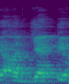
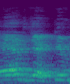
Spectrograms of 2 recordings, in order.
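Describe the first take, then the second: First: No d sound is heard before the j. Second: A d sound is heard before the j. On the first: The speaker calls it right. "डी silent आ रहा है" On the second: The speaker calls it wrong. "एडजेक्टिव नहीं पढ़ना"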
